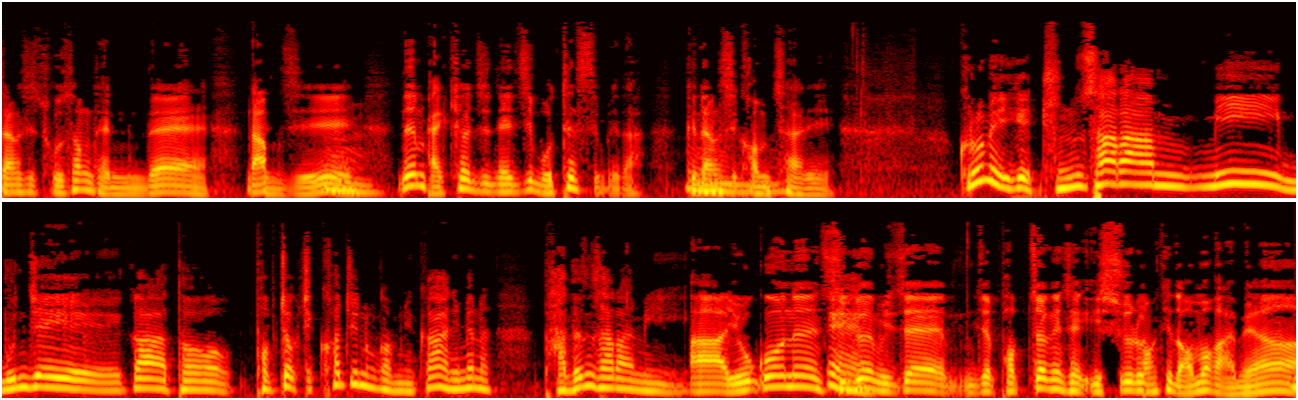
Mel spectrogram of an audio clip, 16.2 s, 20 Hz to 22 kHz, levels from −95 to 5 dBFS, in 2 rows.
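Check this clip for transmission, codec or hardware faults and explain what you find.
There are three short bursts of damaged data in the compressed stream. They fall at 1.64 to 1.66 s, at 2.66 s, and at 10.00 to 10.02 s. Each lasts about 20 ms or less. At these points some bytes of the coded speech were wrong. The decoder misread those frames and lost sync. It then hunted for the next valid frame header. Each event is heard as a brief chirp or blip.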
